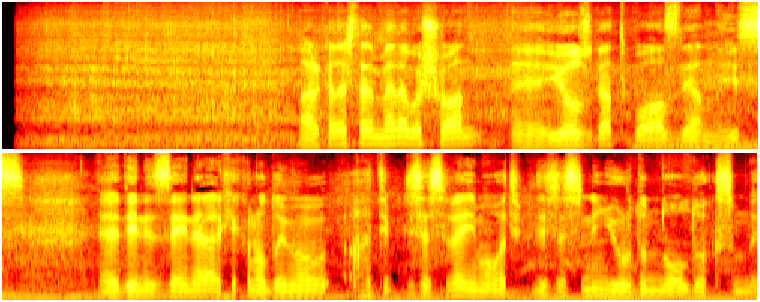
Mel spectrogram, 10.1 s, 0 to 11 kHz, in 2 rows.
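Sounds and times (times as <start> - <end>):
vehicle engine hum: 0.1 - 10.0.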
